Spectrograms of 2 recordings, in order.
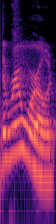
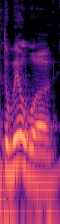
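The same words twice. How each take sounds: First: Said in the usual way. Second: "real world" said with W sounds for the R's; childhood R mispronunciation. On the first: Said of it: "That's what they said". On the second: Shown as a demonstration. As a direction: say "real world" like a kid who can't pronounce R's. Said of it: "I couldn't pronounce my R's".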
